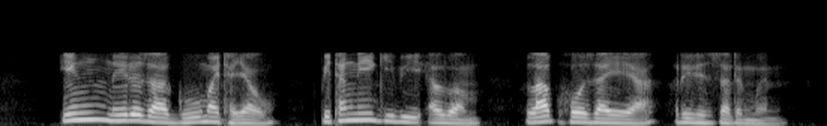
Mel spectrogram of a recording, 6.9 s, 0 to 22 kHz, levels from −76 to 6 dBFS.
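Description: Bluetooth CVSD headset codec damage runs through the whole speech clip, and it is plainly audible. The audio was carried over a narrowband headset link at 64 kbps that encodes each sample as a single up-or-down bit with an adapting step, so nothing above 3.8 kHz survives. Loud bright passages outrun the step size and distort, s sounds come out scratchy, and a granular hiss sits beneath the speech from start to finish.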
